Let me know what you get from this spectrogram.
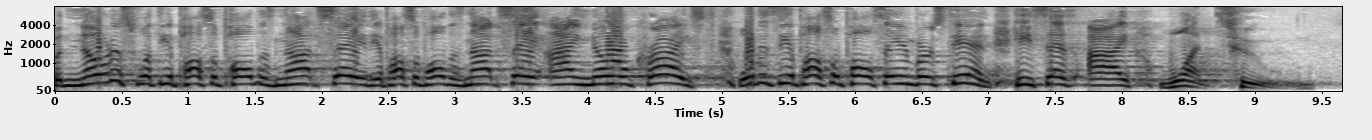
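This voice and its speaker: A man speaks at an extremely high pitch and a moderate pace, with hardly any pauses. His loudness stays very even, and noticeable background noise runs underneath. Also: ordinary pitch variation. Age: 50s. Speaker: guest preacher. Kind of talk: sermon.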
